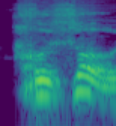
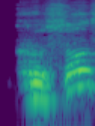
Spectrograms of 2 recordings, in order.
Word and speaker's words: Rousseau: bien, se llama Jacques Rousseau, ¿verdad? O Rousseau, si quieres pronunciarlo en castellano, ¿no?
